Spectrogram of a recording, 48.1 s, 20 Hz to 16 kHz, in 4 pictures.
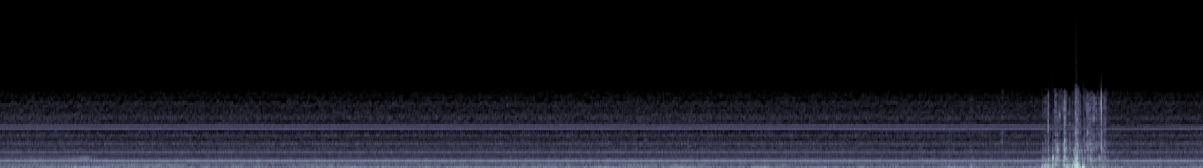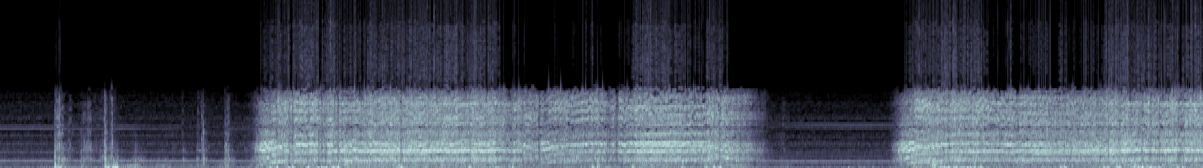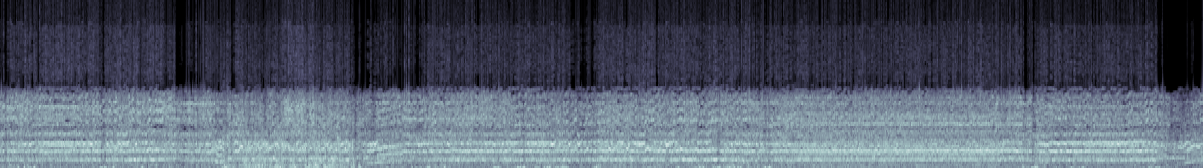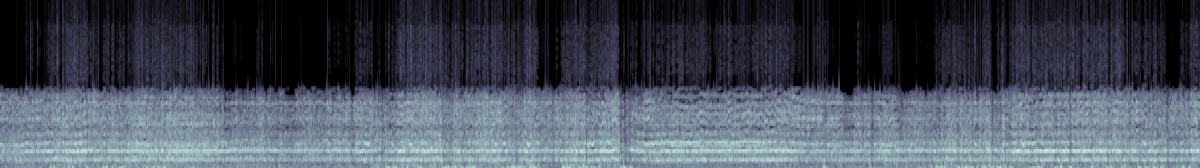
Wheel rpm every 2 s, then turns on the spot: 0, 0, 0, 0, 0, 0, 0, 100, 210, 140, 50, 220, 220, 220, 210, 220, 210, 210, 210, 220, 230, 220, 220, 230.
none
